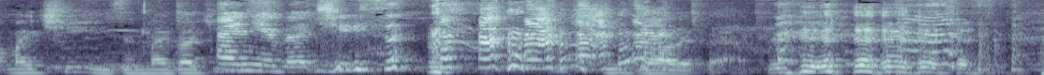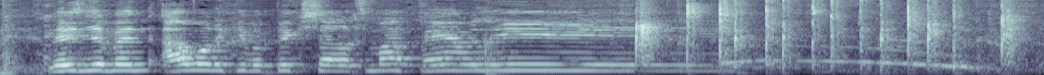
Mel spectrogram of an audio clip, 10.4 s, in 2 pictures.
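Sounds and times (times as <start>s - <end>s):
speech: 0.0s - 8.6s
sustained tone of music: 0.0s - 10.4s
laughter: 2.1s - 5.9s
thin scattered applause at a comedy lounge show: 8.3s - 10.4s.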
